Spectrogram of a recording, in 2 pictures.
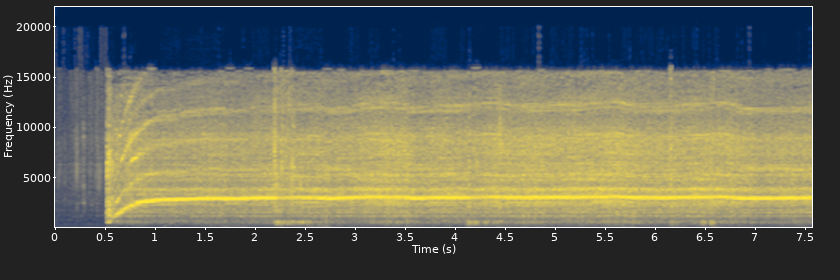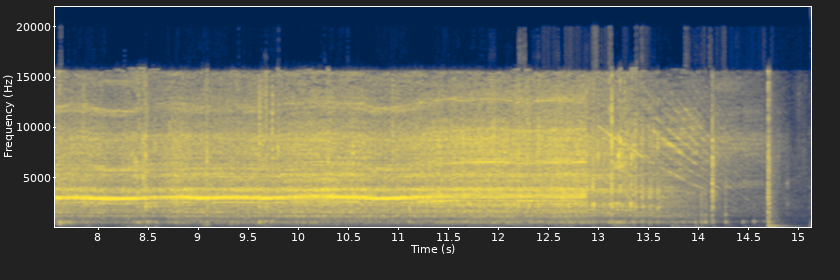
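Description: An electric mixer creams brown and granulated sugar together for homemade banana bread, its steady loud whine running for about thirteen seconds before winding down and stopping.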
